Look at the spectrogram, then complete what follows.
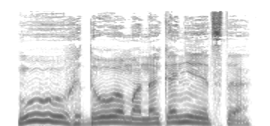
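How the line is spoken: Relieved exhale. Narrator (Russian): Выдохнул Лисовский

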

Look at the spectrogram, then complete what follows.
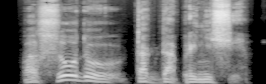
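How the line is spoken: Stern. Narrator (Russian): все так же строго сказала она

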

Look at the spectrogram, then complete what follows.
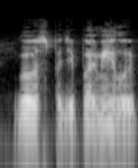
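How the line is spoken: Frightened mutter, receding. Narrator (Russian): пробормотал перепуганный голос, удаляясь от двери

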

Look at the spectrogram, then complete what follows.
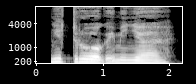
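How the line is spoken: Pleading babble. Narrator (Russian): молящим голосом прилепетала она ему

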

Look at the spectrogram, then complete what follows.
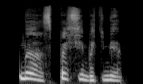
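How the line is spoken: Happy, smiling. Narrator (Russian): радостно улыбнулась она

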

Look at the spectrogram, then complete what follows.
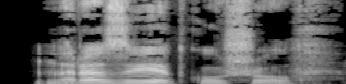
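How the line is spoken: Grim reply. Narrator (Russian): мрачно ответил Дагрен

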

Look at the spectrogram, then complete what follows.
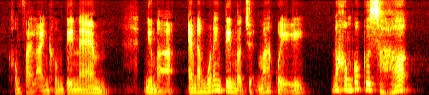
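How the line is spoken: Sighing. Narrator (Vietnamese): Bình thở dài

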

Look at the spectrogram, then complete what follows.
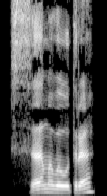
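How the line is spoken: Muttered. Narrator (Russian): пробормотал он

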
